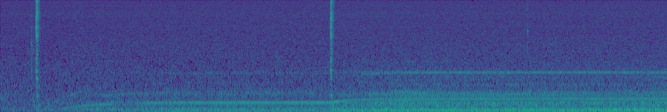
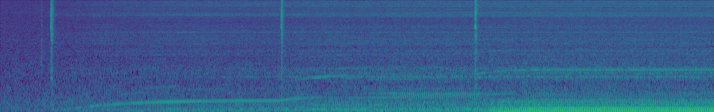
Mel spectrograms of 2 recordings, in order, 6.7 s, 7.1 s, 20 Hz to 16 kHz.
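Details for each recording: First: VAZ 2109 heater blower after the owner cleared debris from the blower motor housing, which had caused a rustling noise: a switch clicks and the fan spins up to a smooth, steady hum, stepping to a higher speed. Normal operation. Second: Blower fan of a VAZ 2109 heater spins up with a rising hum to a steady drone with a faint rustle; debris and dirt found inside the fan housing, whose cover appears glued on.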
